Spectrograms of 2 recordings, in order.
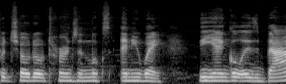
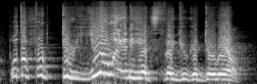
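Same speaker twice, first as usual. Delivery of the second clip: loud, high, exasperated challenge; gritted-out anger; 8 semitones higher, 11 dB louder than usual. A narrator's reading. Bakugo berates classmates for coming, gritting it out. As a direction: angrily challenge them, teeth gritted. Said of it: "he grits out at him".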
